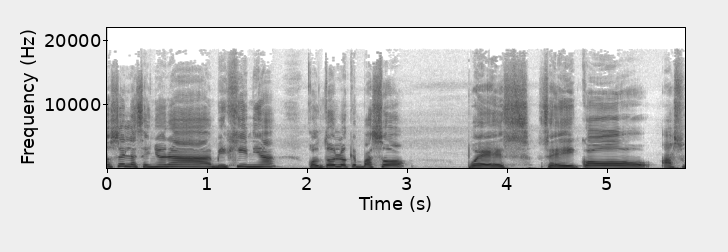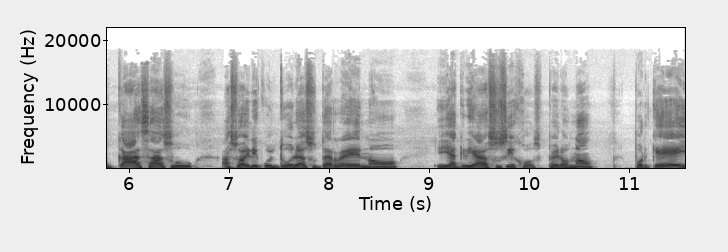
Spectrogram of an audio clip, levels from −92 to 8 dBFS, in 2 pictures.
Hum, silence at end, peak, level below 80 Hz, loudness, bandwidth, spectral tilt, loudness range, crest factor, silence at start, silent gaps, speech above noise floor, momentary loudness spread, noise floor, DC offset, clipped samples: none; 0 s; -2 dBFS; -42 dBFS; -16 LUFS; 19 kHz; -3 dB/octave; 2 LU; 16 dB; 0 s; none; 34 dB; 8 LU; -50 dBFS; under 0.1%; under 0.1%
